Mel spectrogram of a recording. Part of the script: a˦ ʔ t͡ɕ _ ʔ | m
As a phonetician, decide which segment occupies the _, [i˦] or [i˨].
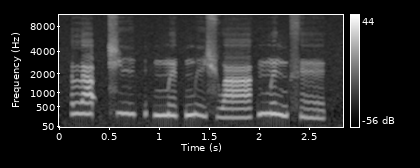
i˦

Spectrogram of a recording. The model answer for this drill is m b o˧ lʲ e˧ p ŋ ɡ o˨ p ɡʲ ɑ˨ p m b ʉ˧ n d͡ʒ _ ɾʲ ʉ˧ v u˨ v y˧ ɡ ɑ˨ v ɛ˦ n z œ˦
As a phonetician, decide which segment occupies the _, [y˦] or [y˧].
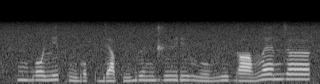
y˧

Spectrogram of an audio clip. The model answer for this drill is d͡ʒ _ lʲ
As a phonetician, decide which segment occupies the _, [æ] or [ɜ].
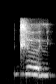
ɜ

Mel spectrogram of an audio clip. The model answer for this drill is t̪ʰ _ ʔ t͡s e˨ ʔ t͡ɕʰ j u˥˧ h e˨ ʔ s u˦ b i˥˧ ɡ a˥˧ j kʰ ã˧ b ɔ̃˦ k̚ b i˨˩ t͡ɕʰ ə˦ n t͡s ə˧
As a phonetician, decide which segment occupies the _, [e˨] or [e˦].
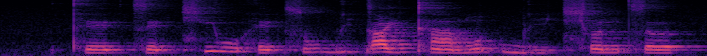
e˨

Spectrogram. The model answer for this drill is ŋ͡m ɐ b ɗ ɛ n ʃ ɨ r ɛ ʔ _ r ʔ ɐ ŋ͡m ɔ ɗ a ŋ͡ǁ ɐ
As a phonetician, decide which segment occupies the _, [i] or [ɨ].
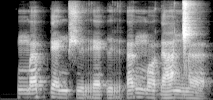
ɨ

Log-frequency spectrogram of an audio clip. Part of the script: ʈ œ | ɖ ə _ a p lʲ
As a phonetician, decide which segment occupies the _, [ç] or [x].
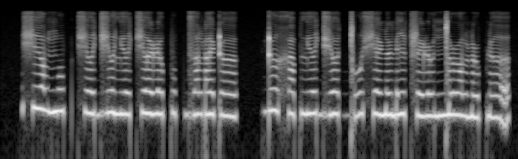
x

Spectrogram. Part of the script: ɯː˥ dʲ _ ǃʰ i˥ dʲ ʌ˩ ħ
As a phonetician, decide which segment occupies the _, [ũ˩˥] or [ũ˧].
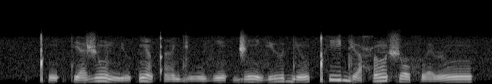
ũ˩˥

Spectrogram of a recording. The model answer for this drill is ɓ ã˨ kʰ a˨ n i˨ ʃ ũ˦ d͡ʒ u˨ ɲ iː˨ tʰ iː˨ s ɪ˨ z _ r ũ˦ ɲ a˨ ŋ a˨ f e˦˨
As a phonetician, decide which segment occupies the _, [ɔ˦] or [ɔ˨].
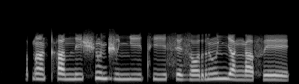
ɔ˨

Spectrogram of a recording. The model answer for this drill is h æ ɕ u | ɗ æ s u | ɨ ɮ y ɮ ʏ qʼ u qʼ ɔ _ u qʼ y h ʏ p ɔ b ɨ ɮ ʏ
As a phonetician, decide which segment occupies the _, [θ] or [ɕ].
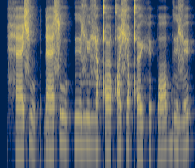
ɕ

